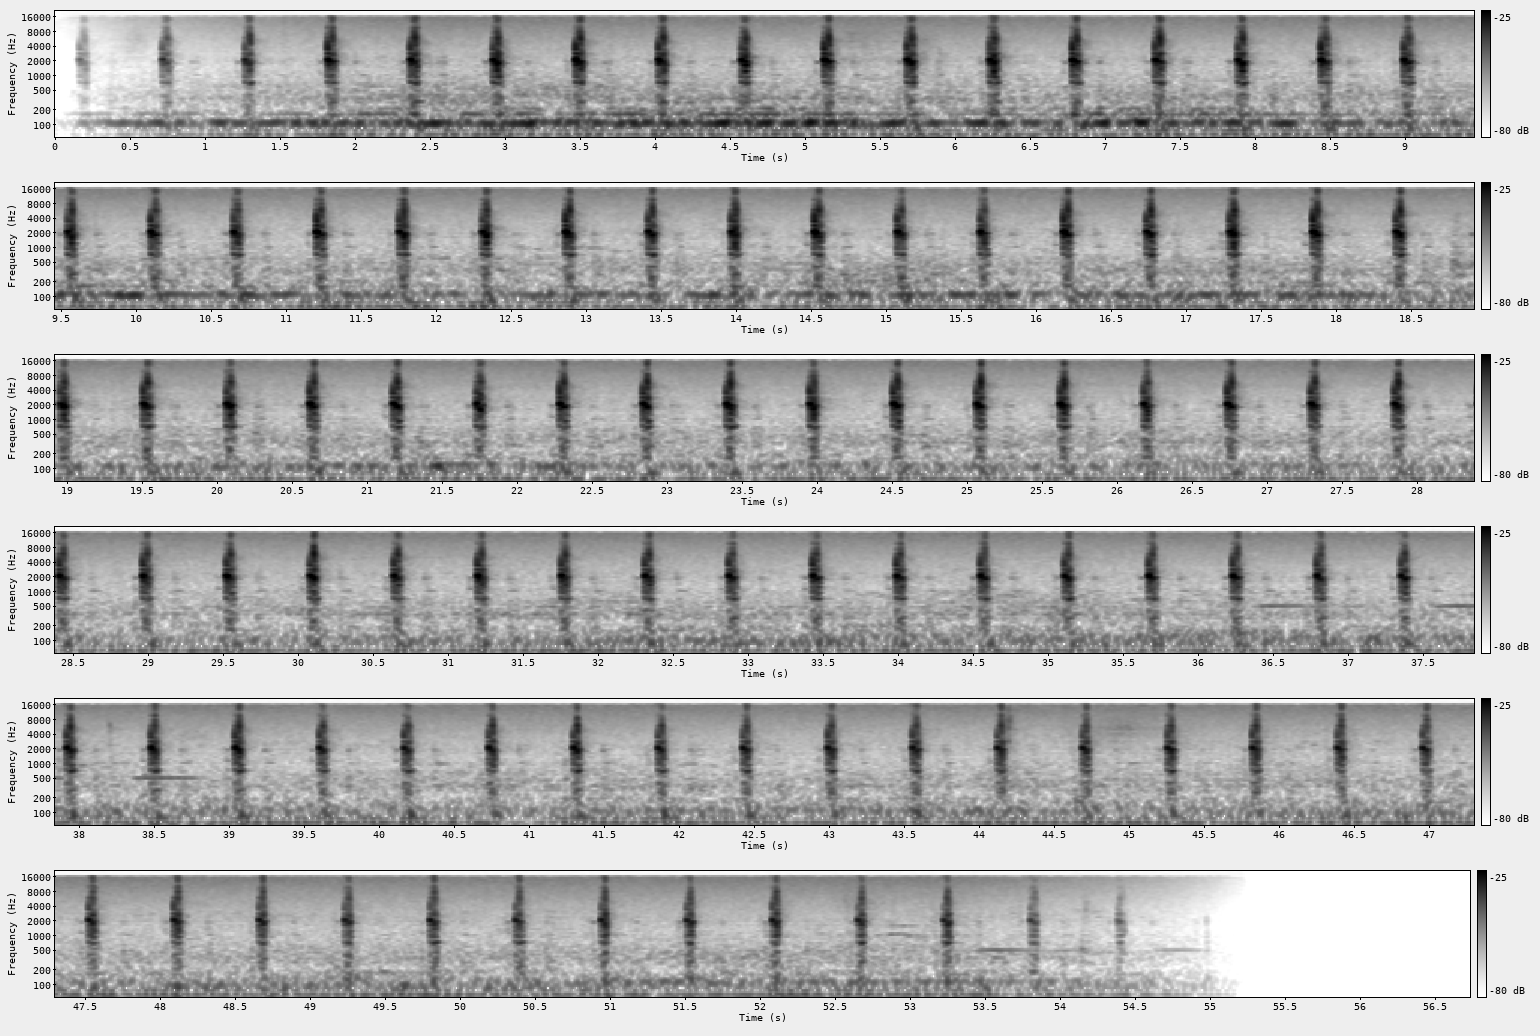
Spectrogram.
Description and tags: clock tick
tick, time, pendulum, clock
